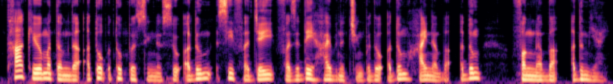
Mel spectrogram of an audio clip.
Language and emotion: Manipuri, neutral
